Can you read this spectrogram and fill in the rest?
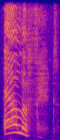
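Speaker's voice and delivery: "Elephant" high and drawn out; teaching the word. Shown as a demonstration. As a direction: stretch "Elephant" slowly in a high voice for a child. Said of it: "then I underline the word elephant".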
